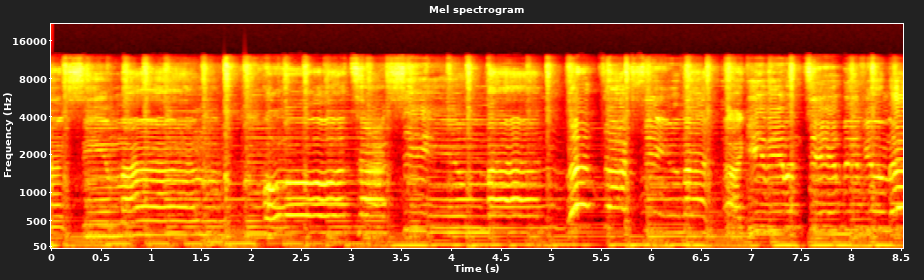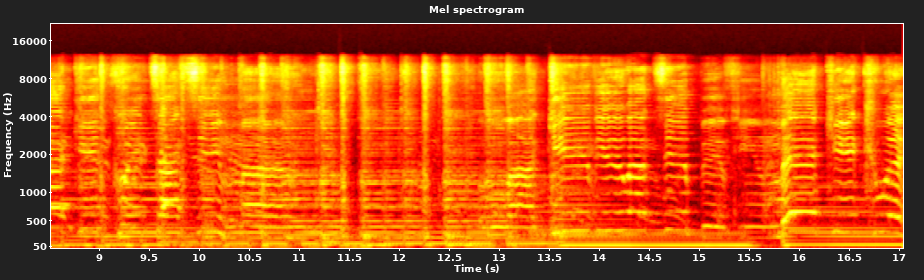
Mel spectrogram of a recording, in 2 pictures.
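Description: Live ska-folk band music: acoustic guitars strummed over an electric bass line, with a voice singing a melody.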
